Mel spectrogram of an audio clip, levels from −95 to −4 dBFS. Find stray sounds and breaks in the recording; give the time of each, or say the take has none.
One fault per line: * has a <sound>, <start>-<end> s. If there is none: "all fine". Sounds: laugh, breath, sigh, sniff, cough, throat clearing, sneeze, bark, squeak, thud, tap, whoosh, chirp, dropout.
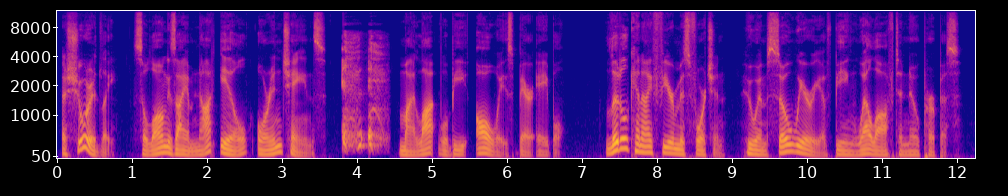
* has a cough, 3.8-4.5 s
